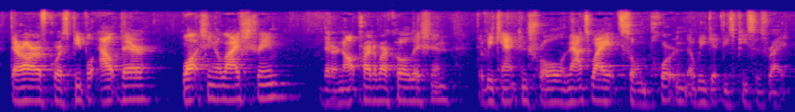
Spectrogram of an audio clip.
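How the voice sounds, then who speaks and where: A man speaking as an attorney in court, making a measured, deliberate formal argument. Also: medium pitch, a bit bright. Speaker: attorney for a media coalition.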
